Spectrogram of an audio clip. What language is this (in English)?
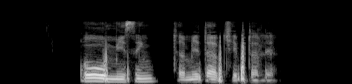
Kalenjin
